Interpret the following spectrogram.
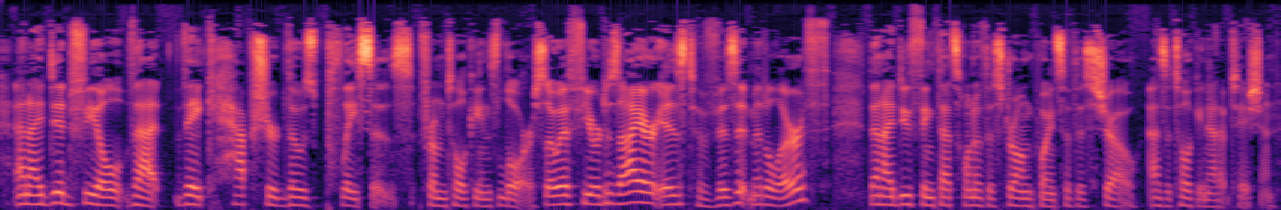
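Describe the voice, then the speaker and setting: A woman scholar with a low-pitched, darkish voice gives considered commentary as an interview guest. She speaks in an articulate, measured, emphatic way, and the recording has no echo.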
